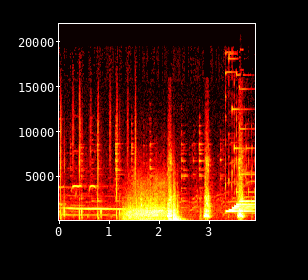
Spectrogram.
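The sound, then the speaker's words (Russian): Dog barking, a few short loud barks near the end that follow a broad noisy wash with steady electronic tones behind. “Собака.”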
